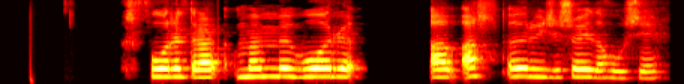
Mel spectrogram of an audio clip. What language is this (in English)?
Icelandic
